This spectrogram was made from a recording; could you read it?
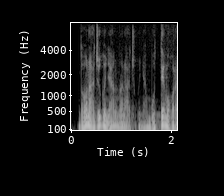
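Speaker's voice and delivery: low, quiet, creaky muttered cursing.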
